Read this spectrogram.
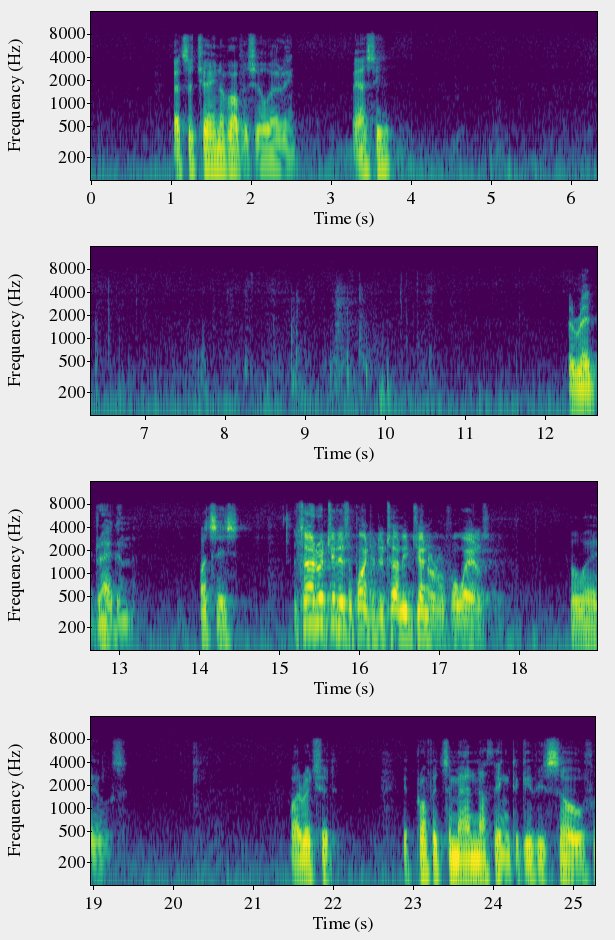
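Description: A middle-aged man speaks intensely, close by, in short bursts.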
